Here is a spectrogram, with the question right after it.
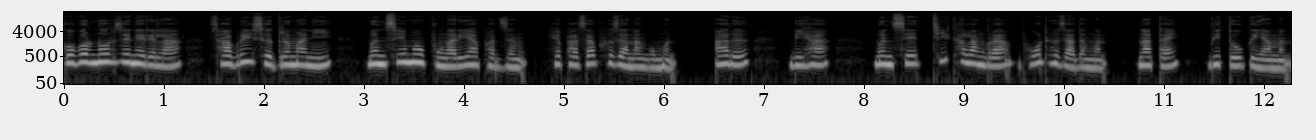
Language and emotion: Bodo, neutral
